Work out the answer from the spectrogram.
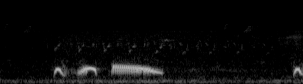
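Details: Spotted dove calling in a decoy trapping session, giving two brief rounded notes and a long descending coo, then the phrase beginning again; soft background hum and faint distant birds.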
